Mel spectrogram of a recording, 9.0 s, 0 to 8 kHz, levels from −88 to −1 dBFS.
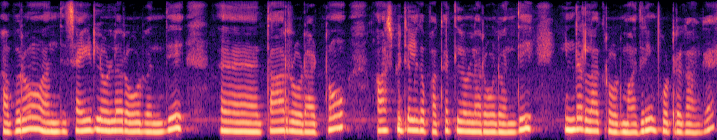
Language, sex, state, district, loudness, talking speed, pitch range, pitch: Tamil, female, Tamil Nadu, Kanyakumari, -12 LUFS, 120 wpm, 190-225 Hz, 205 Hz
